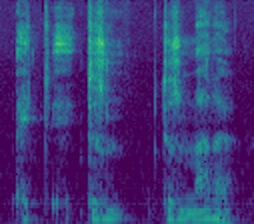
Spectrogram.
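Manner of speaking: unvoiced whisper, trailing off; whispered aside. Real, not acted. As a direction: drop to a quick whisper as an afterthought.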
